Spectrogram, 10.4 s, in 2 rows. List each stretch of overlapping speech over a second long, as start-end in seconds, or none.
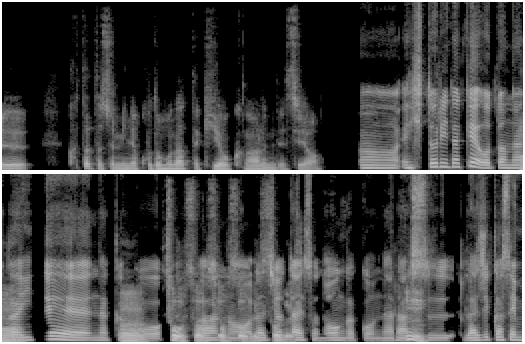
6.4-8.2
